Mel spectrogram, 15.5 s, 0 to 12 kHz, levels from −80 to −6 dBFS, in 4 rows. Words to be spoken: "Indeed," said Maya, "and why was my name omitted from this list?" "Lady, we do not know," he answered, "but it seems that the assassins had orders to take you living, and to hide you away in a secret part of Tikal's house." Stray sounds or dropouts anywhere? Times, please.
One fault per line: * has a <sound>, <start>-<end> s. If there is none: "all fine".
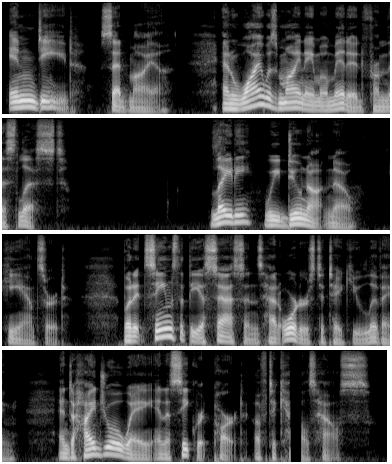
* has a dropout, 14.5-14.6 s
